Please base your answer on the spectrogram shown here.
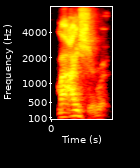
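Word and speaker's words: מעשר: Means 10th in Hebrew, and is pronounced Ma'asherah.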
